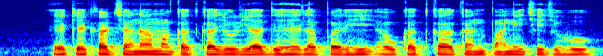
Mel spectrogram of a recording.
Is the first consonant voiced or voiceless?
voiceless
